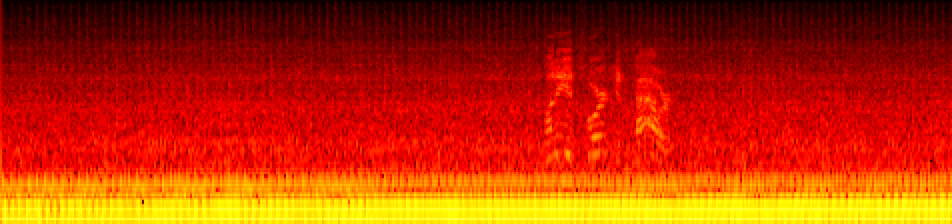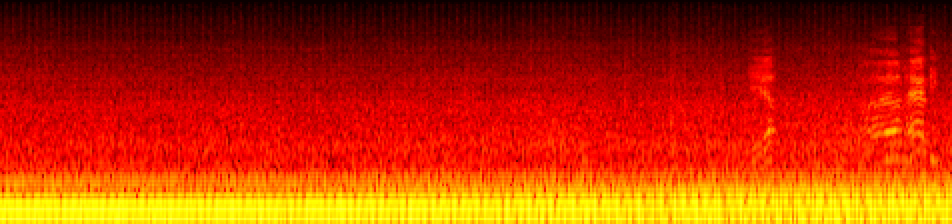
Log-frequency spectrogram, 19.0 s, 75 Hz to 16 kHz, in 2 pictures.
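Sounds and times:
motorhome engine and road drone: 0:00.0 - 0:19.0.

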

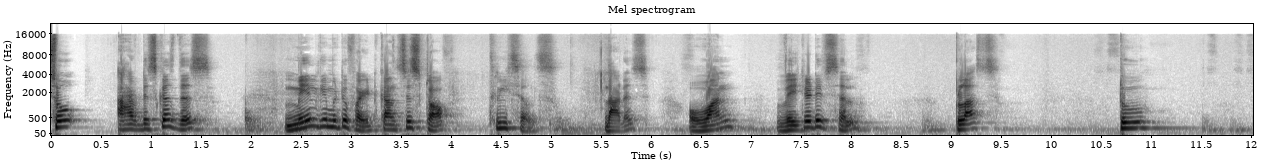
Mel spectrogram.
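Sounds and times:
person speaking: 0:00.0 - 0:09.7, 0:10.4 - 0:12.0
chalk scratching on blackboard: 0:10.4 - 0:12.0.

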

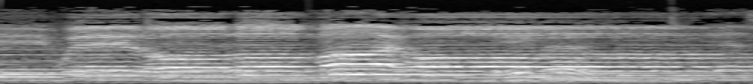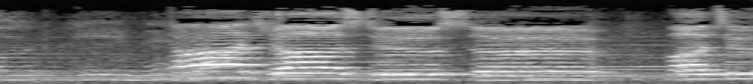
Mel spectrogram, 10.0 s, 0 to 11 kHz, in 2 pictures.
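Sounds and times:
boys singing in harmony: 0:00.0 - 0:10.0.

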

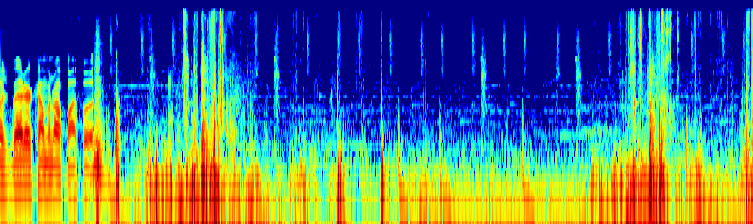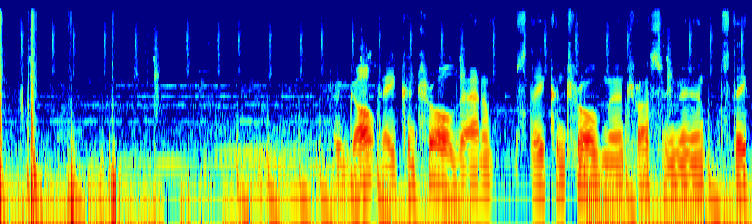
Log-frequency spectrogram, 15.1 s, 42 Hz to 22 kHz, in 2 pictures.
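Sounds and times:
football kicked thump: 0:00.9 - 0:02.5
music with clicking percussive beat: 0:01.0 - 0:12.3, 0:13.0 - 0:15.0.

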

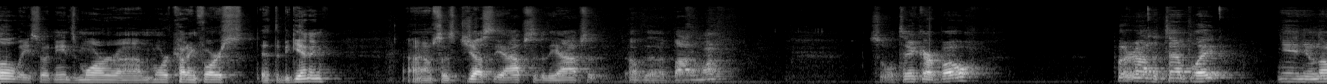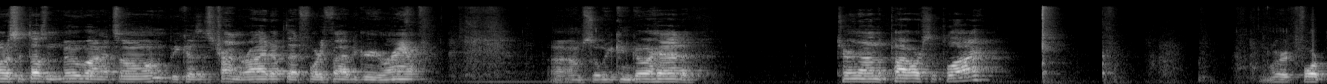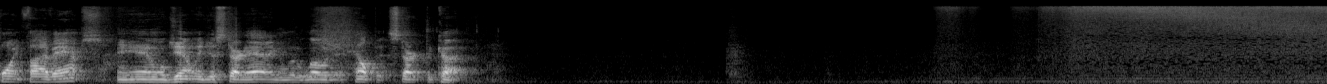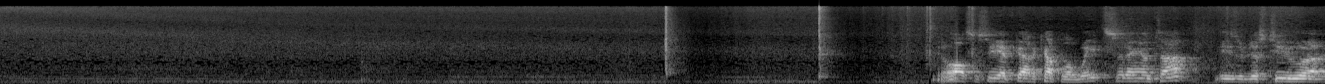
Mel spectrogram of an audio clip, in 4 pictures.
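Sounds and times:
hot wire melting through foam: 0:36.7 - 0:53.0
sharp clicks: 0:46.4 - 0:46.8.

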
